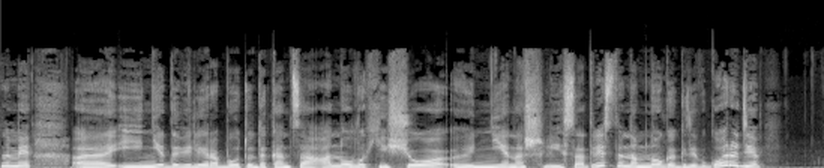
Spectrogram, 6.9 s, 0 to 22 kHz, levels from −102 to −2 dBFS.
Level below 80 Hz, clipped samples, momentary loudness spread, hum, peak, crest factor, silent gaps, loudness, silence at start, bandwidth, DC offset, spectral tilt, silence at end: -48 dBFS; under 0.1%; 4 LU; none; -2 dBFS; 14 dB; none; -16 LUFS; 0 s; 16 kHz; under 0.1%; -4.5 dB/octave; 0.55 s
